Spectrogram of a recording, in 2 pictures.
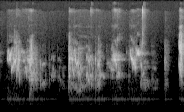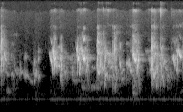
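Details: Budgerigar breeding flock kept in captivity, chattering, tweeting and singing: bursts of raspy warbling notes in quick succession, a short gap, then a denser string of chirps and squawks.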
